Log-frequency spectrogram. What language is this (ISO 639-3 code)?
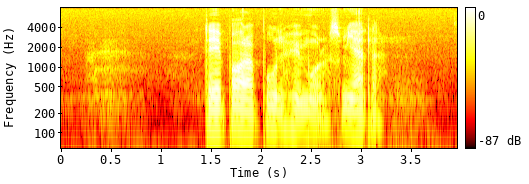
swe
